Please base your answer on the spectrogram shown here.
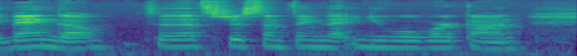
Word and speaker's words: vengo: And our V's, they get pronounced as a soft B, so it's not vengo, it's bango. It sounds like it's bango, but it's not a hard B either. It's a soft B, bango.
